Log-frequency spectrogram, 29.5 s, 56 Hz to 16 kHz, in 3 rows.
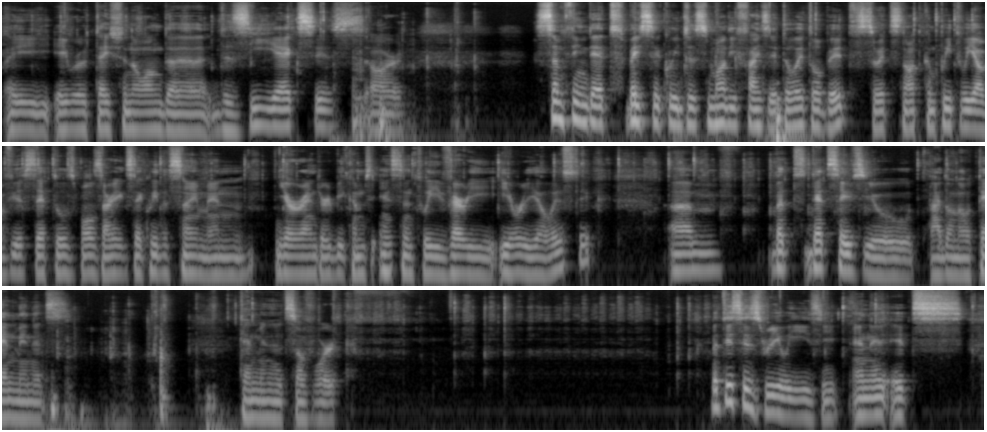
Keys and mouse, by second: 5.1 middle click, 5.9 middle click, 6.4 middle click, 9.1-17.1 middle drag, 20.9 middle click, 22.8-29.4 drag.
